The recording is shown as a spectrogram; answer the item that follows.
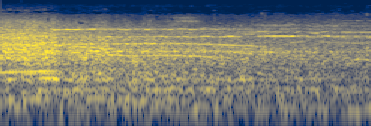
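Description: Arena audio from a monster truck freestyle video: music over a steady low rumble from the Grave Digger monster truck's engine.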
